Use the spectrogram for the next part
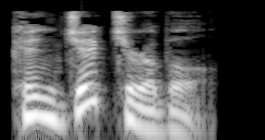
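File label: "conjecturable", British English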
